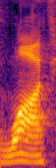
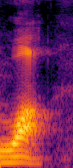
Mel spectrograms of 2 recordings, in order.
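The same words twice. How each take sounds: First: The word is said fully with its final sound. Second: The word is clipped, its final sound reduced. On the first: "Instead of what" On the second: "you say what"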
